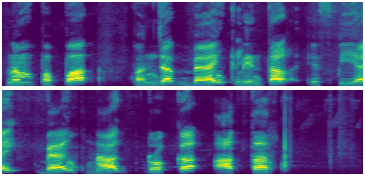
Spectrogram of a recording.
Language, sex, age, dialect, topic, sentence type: Kannada, male, 18-24, Northeastern, banking, statement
